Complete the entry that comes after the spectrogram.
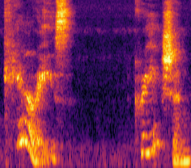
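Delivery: Carrie's said like the word carry, pitched high; Carrie's Creation with Carrie's said exactly like carry; corrected name. Real, not acted. Corrects a viewer's shop name after being told how. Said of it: "it's pronounced like the word carry".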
